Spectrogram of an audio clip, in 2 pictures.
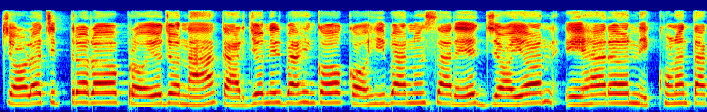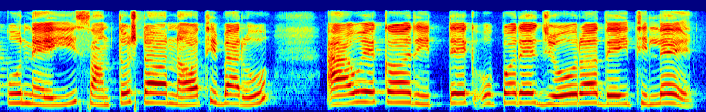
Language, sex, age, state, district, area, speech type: Odia, female, 30-45, Odisha, Dhenkanal, rural, read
